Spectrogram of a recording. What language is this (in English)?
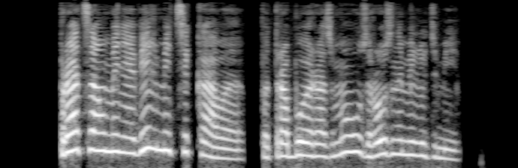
Belarusian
